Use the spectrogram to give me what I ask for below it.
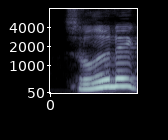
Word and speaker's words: Selûne: up on such things but that's the proper pronunciation and i'll do my best not to slip into old habits titles salone goes by the following titles our lady of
